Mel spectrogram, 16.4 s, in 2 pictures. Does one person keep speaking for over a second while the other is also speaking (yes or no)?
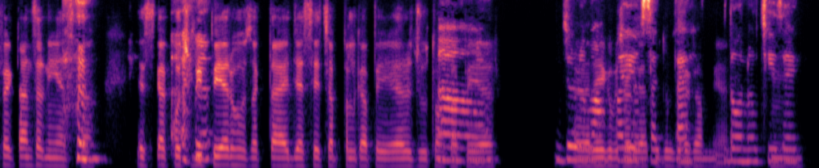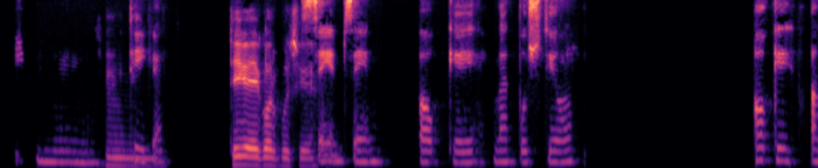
yes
